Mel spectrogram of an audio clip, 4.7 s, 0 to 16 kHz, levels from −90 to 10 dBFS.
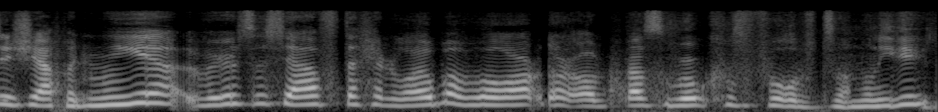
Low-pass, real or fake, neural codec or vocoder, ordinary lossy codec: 10.8 kHz; fake; codec, 16 kHz in and 24 kHz out, 0.4 kbps, LongCat-Audio-Codec, four codebook decoder; AAC, 96 kbps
